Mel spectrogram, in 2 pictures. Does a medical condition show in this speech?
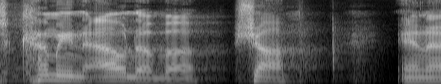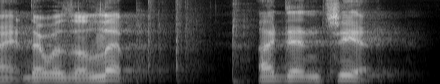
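Yes: ALS; choked seriously on saliva.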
